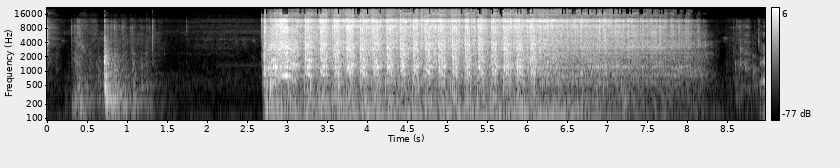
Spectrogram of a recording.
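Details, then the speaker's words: Dodge D300 dump truck after new NGK plug wires, plugs gapped at .035 and a compression test showing about 120 psi per cylinder: fast, rough-sounding starter whirr, then the engine fires and runs evenly. Normal start. "sounds good that starter sounds wild"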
